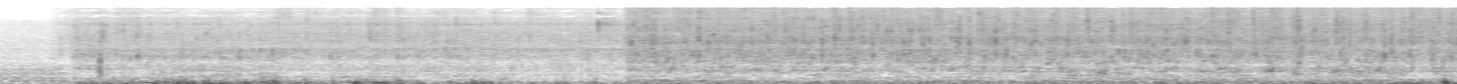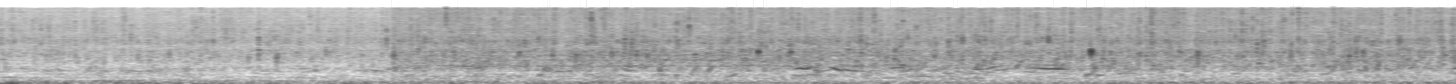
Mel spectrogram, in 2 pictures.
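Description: Stone courtyard fountain splashing and trickling into its basin, a steady rush of water that grows louder and brighter about nine seconds in. It opens with a low rumble for the first few seconds.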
